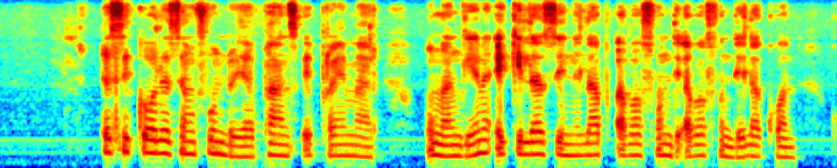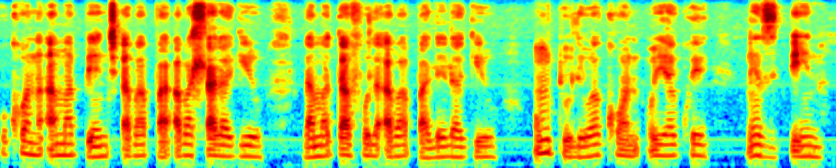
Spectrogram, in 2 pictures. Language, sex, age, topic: North Ndebele, male, 36-49, education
